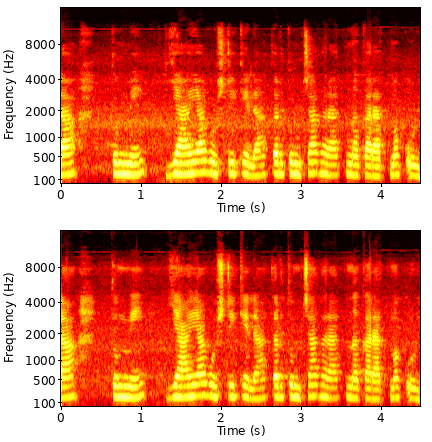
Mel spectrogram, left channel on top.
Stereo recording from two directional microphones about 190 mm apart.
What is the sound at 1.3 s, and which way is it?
A woman's voice, 15° left (ahead or behind).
